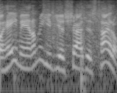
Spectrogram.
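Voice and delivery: ordinary talk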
